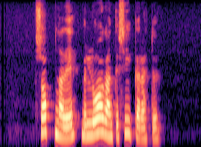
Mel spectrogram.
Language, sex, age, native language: Icelandic, female, 40-49, Icelandic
